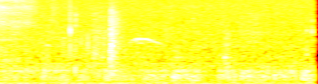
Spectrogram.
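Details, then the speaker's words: Adult's stomach picked up on a podcast microphone: low, drawn-out rumbling with irregular gurgles and a brief squeak: stomach rumbling (borborygmi). "you hear that my tummy's rumbling that was your that was your tummy did you hear that yeah oh my God I might have to call it dude oh my God if that's your tummy"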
